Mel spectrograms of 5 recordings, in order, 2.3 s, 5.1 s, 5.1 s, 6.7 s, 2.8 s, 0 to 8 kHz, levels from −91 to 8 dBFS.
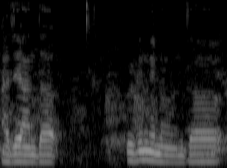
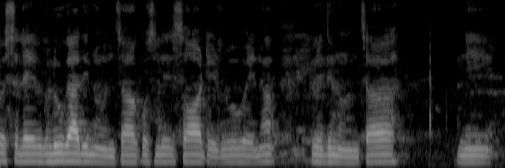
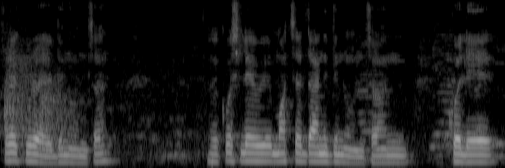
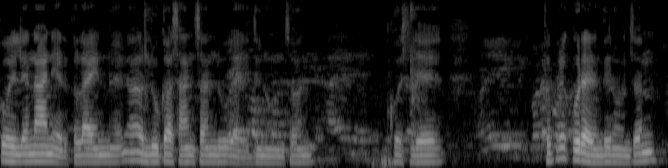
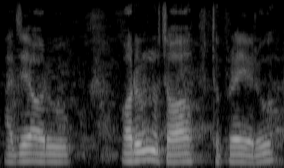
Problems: none marked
